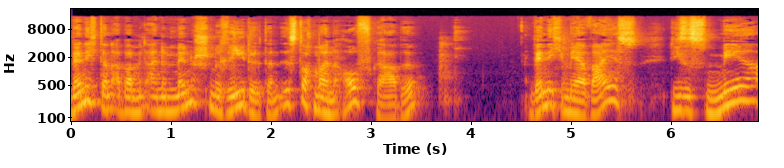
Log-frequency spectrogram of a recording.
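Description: Somewhat breathy and fairly high-pitched, a man speaks at a fairly slow pace with very wide pitch swings. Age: 30s. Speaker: podcast host. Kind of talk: solo commentary monologue. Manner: halting with many fillers.

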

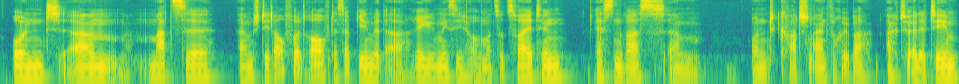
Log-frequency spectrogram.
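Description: The pace is fairly slow as a man talks. His medium pitch stays monotone and flat. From rural Bavaria. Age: 20s. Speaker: web portal founder and student. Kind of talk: reading event tips; casual interview. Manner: hesitant, repeats words.

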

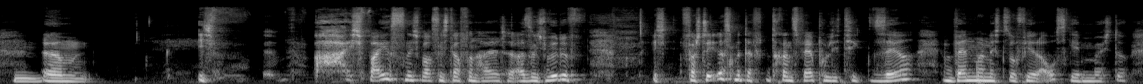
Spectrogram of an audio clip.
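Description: A man with a high voice, fairly slow delivery, and long, frequent pauses. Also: ordinary pitch variation. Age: 20s. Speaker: football podcast host, student. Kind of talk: casual chat.

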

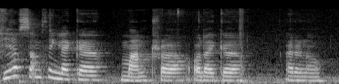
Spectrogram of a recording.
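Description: A woman with a German accent at medium pitch, moderate pace and ordinary pitch variation, amid noticeable background noise. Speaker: podcast host, cookbook author. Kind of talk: interview.

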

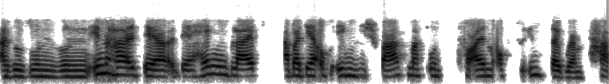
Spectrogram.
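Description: A woman's normal speaking voice at medium pitch, moderate pace and ordinary pitch variation. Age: 20s. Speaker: journalist. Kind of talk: interview.

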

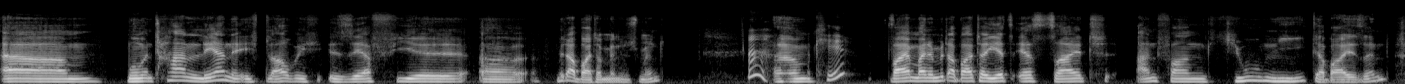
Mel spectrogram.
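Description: Speaking very slowly, a man uses a fairly high pitch. His pitch varies in an ordinary way. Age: 30s. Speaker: game developer and media education worker. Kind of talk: casual interview.

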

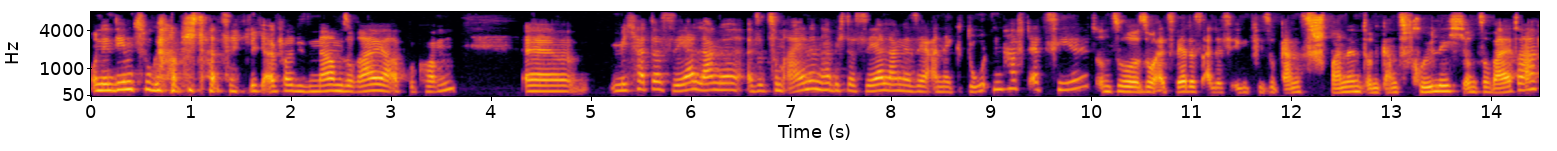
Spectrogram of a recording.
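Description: With lively intonation, a woman speaks at a moderate pace and a medium pitch. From Kenya. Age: 40s. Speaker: design agency owner. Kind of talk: interview. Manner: hesitant, many fillers.

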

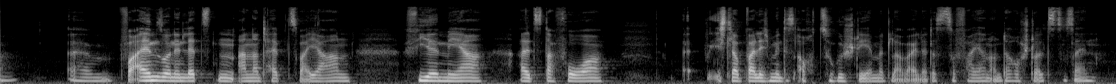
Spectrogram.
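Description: This woman's pitch is very deep and low. She talks at a moderate pace with flat, monotone intonation. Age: 30s. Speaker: business coach. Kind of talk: casual chat.

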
